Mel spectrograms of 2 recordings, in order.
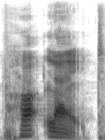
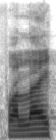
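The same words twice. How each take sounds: First: The p is said with a puff of air. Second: The p is said without a puff of air. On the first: The speaker calls it right. "বাতাস বের করতে পারি আমরা।" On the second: The speaker calls it wrong. "ফলাইট না"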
